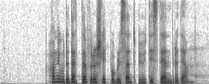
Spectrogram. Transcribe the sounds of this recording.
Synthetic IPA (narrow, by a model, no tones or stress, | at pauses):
hɑnjuːɾəd̪ɛt̪əfɔɾoːʃɭɪpːəoːbɽiːsɛnt̪ʉːt̪iːst̪eːnbɾʉd̪jɛ̰n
